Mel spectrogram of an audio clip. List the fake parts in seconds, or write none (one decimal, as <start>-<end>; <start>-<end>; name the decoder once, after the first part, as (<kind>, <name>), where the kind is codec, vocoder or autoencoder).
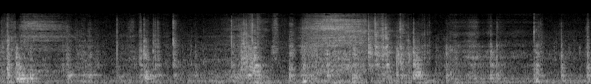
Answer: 4.5-5.4 (codec, SNAC)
